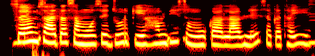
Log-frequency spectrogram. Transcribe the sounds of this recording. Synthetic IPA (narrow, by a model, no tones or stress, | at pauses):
swɐjəmsaːjt̪asɐmused͡ʒʊɽkeɦɐmbʱisɐmukalaːbʱlesɐkət̪ɦɐi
